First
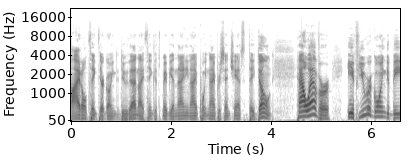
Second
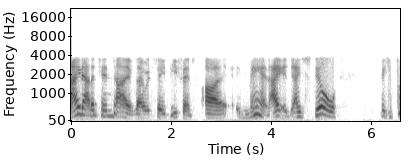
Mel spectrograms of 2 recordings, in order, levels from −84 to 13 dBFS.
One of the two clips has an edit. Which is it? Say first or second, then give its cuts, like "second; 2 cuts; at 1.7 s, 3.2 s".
second; 1 cut; at 2.5 s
